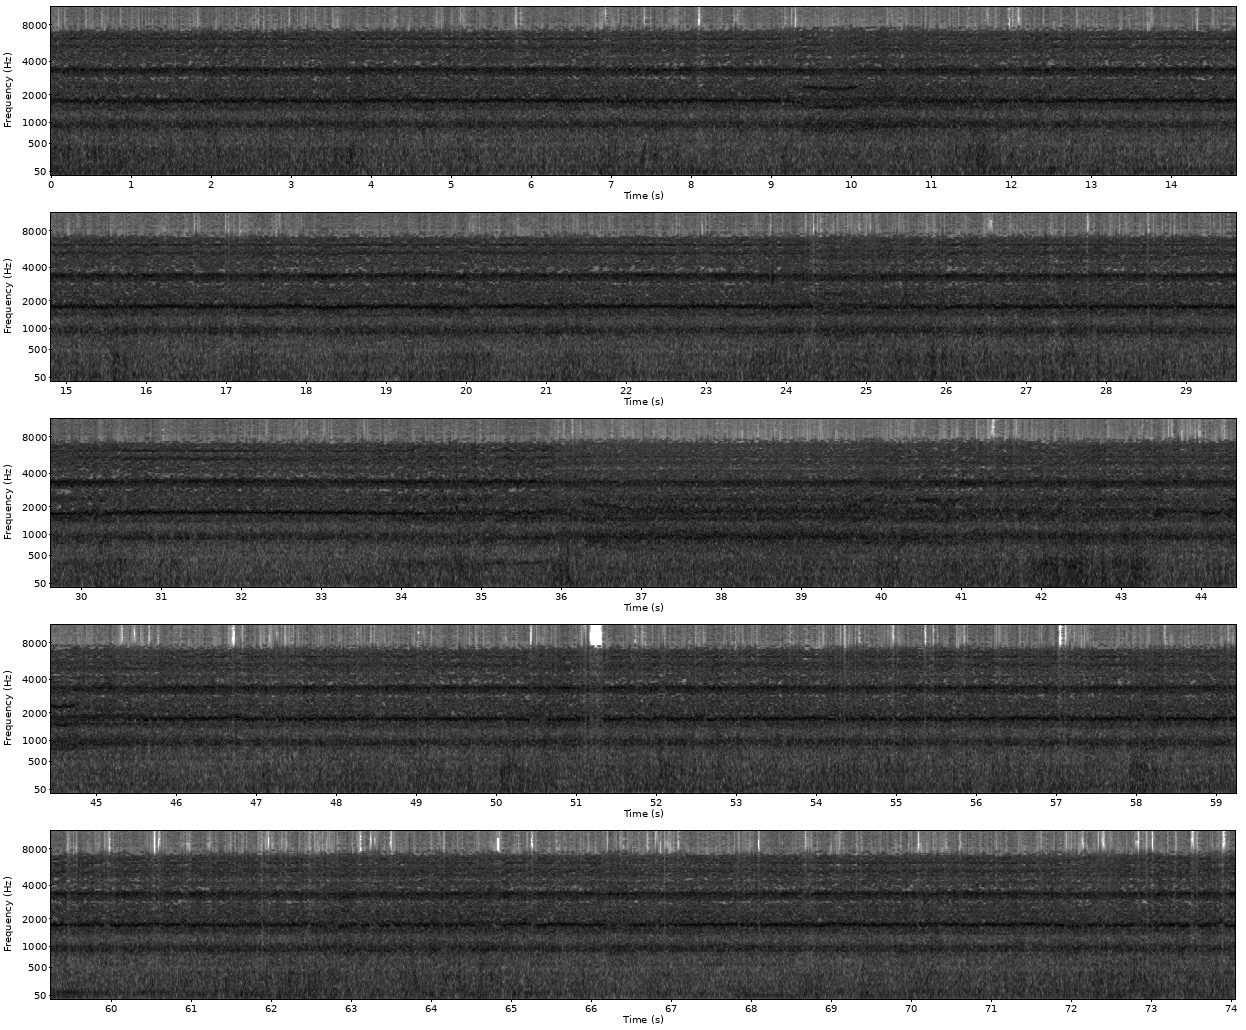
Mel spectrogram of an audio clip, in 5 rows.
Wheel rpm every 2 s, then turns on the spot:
230, 230, 230, 230, 230, 230, 240, 230, 240, 230, 230, 230, 230, 230, 230, 230, 230, 220, 210, 200, 220, 220, 230, 230, 230, 230, 230, 230, 230, 230, 230, 230, 230, 230, 230, 230, 230.
none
